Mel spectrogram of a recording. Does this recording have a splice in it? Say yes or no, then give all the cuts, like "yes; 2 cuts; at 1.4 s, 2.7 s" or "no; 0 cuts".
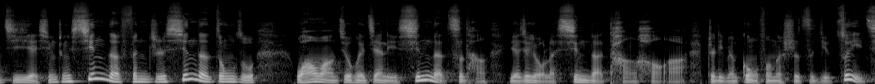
no; 0 cuts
